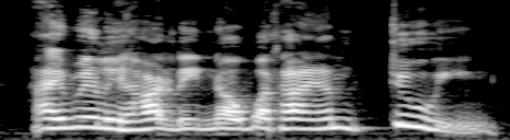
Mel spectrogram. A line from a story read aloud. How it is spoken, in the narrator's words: he cried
